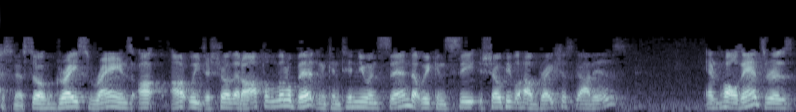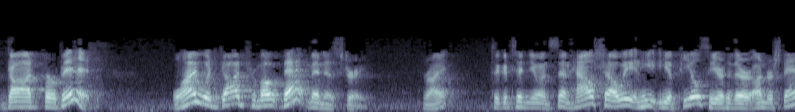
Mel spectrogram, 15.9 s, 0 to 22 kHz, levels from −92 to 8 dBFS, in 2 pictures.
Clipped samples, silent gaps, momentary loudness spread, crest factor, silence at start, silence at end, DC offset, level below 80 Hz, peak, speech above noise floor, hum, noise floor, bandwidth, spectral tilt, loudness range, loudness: under 0.1%; none; 11 LU; 20 dB; 0 s; 0 s; under 0.1%; -64 dBFS; 0 dBFS; 33 dB; none; -52 dBFS; 6.6 kHz; -7 dB/octave; 6 LU; -19 LUFS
